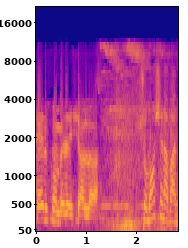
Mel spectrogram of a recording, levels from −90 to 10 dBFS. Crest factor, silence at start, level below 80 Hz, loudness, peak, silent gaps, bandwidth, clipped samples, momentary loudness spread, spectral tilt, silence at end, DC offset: 10 dB; 0 s; -32 dBFS; -12 LUFS; 0 dBFS; none; 11.5 kHz; under 0.1%; 6 LU; -4 dB/octave; 0 s; under 0.1%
